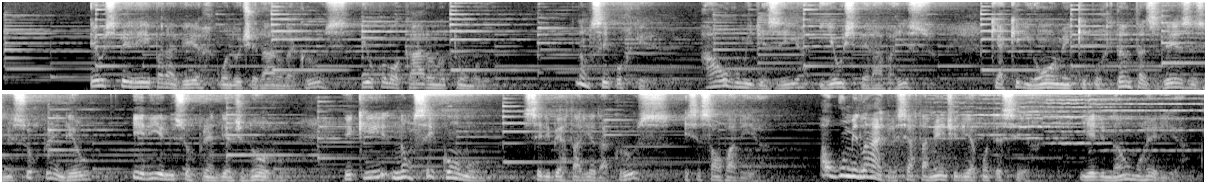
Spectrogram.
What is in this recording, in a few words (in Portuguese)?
Narração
